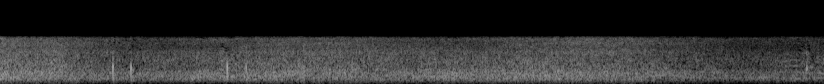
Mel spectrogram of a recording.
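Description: Sea waves breaking and washing in the shallows: a steady rush that slowly swells and eases. A few short, thin high chirps sound a second or two in.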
